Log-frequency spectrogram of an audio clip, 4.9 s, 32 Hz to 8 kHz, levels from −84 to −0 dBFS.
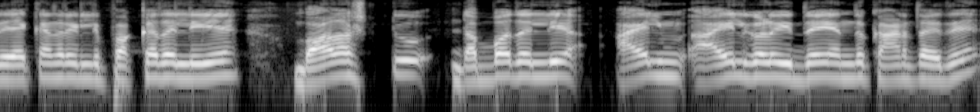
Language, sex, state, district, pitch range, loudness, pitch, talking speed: Kannada, male, Karnataka, Koppal, 165-190 Hz, -14 LUFS, 180 Hz, 120 wpm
